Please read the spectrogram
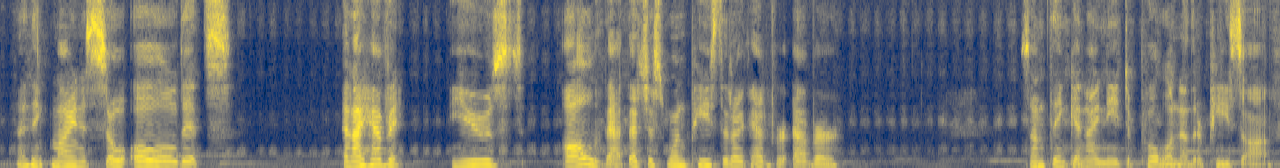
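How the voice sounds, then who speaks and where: A woman's fairly high, somewhat breathy voice with a dark, mellow tone, at a fairly slow pace with long, frequent pauses. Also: fairly even intonation. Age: 70s. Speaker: crafts video creator. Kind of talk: tutorial. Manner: halting.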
